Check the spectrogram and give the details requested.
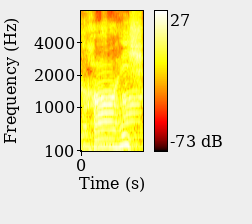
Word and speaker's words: خواہش: ہے، تلفظ خواب ہے، لکھنے میں خواہش ہے، لیکن تلفظ خواہش ہے۔ اسی طرح ہم کہہ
